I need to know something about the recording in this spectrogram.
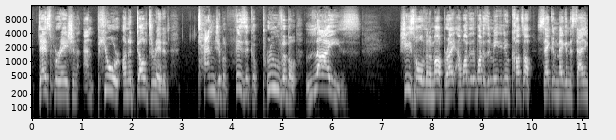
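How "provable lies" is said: provable lies drawn out slowly, hit hard; stressed slow punchline. Real, not acted. Host ranting at the media, slowly hammering lies. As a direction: lean on each word slowly.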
